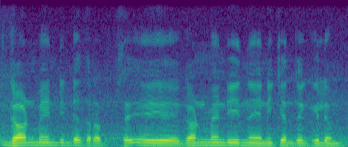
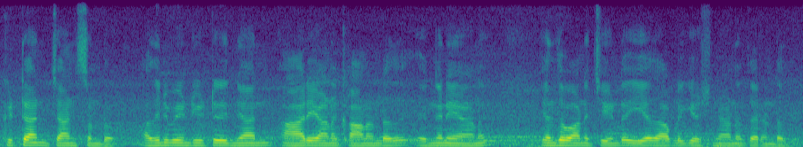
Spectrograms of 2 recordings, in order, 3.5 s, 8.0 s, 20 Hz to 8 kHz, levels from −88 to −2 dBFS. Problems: constant background noise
